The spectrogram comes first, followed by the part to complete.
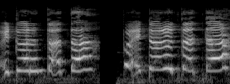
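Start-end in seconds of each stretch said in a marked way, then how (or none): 1.2-2.1 crying with a raised voice. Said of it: "எங்களுக்கு அழுக வர".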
